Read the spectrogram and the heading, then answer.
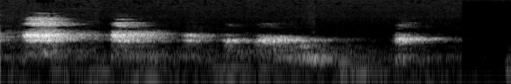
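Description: A young bird gives a series of about five or six short, nasal honking calls, harsh and mid-pitched, coming in uneven bursts with brief gaps between them and no talking.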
